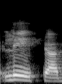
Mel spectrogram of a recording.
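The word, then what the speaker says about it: leipä: Иначе хлеб по-карельски, финский, лейпя, да, вот то, что я говорила, а с двумя точками наверху читается как йо, а лепить.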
